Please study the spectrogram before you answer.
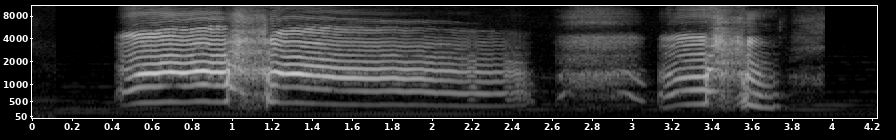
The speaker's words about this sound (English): Faiza had just removed the little girl's gag, and Arihant had to listen to the child's heartrending scream.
